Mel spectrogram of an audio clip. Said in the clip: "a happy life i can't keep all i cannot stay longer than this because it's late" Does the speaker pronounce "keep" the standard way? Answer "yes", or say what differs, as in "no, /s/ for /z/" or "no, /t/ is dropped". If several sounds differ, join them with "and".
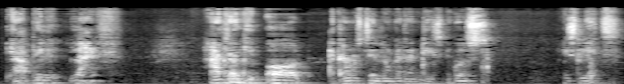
no, /p/ is dropped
